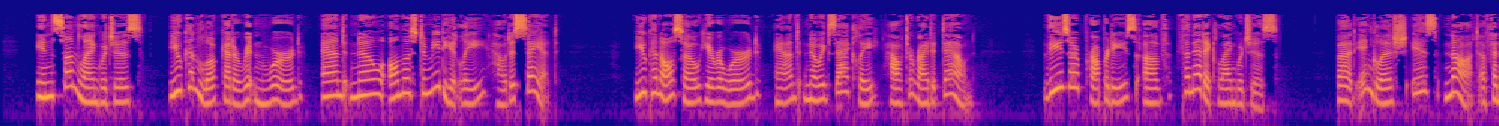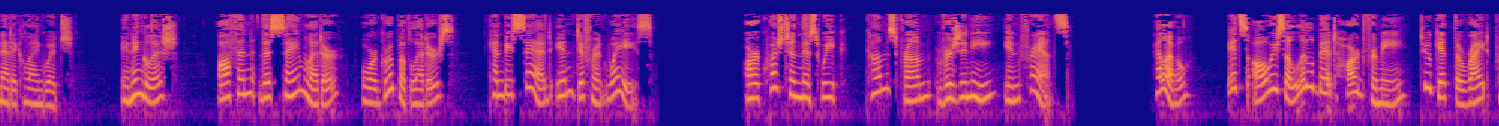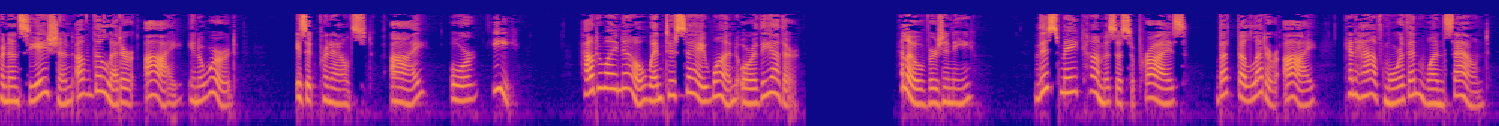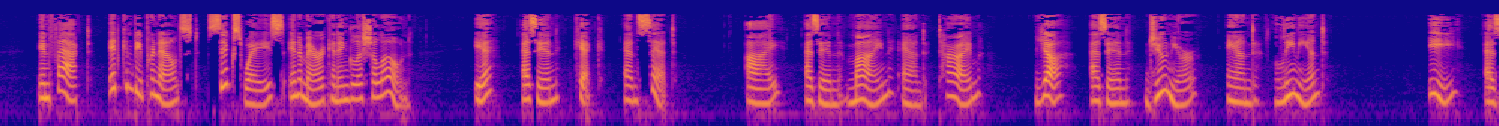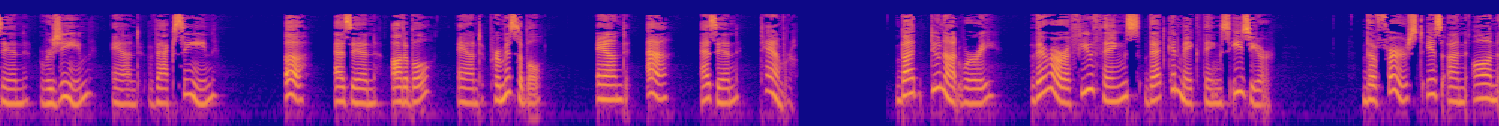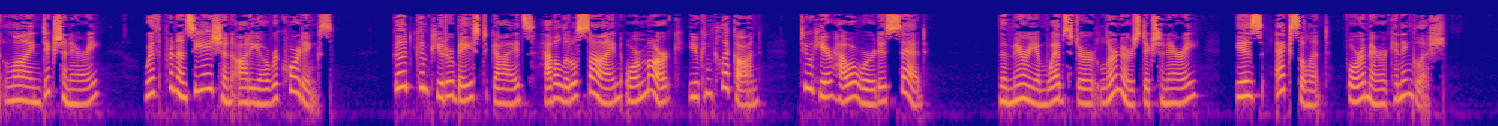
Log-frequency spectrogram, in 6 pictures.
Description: The letter -i can have more than one sound. In fact, it can be pronounced six ways in American English alone!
